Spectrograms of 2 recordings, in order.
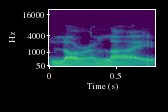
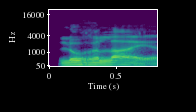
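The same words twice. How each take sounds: First: The R is pronounced soft, English style. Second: The R is pronounced hard, German style. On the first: "and not Lorelei" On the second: "how it sounds in German with the hard R"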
